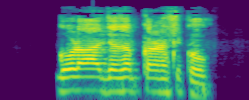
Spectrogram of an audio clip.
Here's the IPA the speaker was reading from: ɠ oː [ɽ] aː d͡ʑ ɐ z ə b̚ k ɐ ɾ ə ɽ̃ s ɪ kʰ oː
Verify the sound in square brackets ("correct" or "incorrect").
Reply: correct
